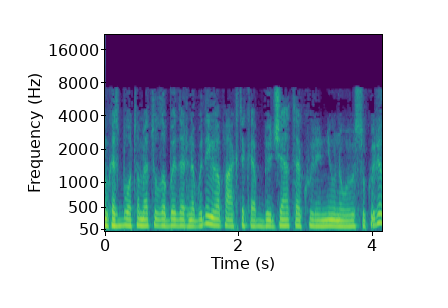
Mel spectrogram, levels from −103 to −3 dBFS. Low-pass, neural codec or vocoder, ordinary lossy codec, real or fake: 7.2 kHz; codec, 16 kHz, 0.5 kbps, X-Codec, WavLM features, trained on Multilingual LibriSpeech; MP3, 32 kbps; fake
